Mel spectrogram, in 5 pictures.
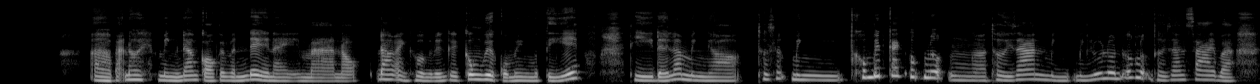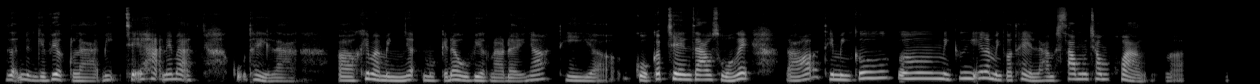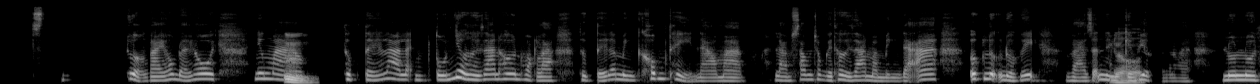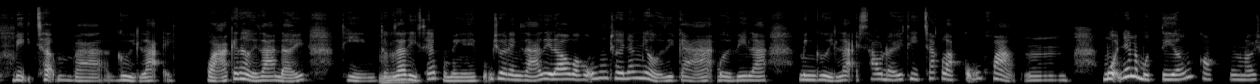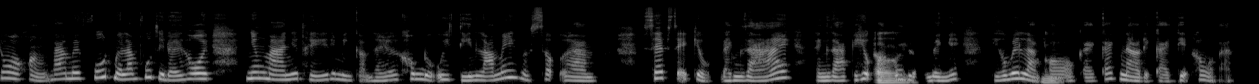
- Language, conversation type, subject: Vietnamese, advice, Làm thế nào để tôi ước lượng thời gian chính xác hơn và tránh trễ hạn?
- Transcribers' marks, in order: tapping; other noise; other background noise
